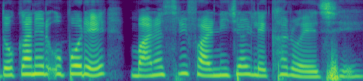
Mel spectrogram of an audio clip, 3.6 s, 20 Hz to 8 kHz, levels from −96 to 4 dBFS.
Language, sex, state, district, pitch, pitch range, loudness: Bengali, female, West Bengal, Alipurduar, 260 Hz, 230-285 Hz, -15 LUFS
